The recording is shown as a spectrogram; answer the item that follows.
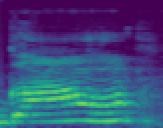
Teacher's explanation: अनुनासिक का मतलब चंद्र बिंदु का नाक और मुंह दोनों जगह से उच्चारण होता है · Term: अनुनासिक स्वर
